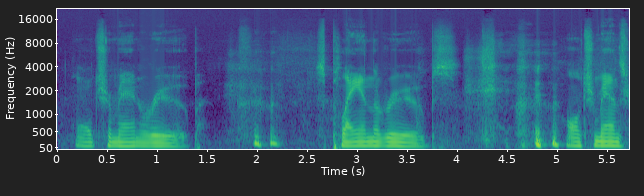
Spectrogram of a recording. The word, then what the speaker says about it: R/B: The one we're watching right now, it's written as Ultraman R/B, but it's pronounced Rube. – Okay. – Rube.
